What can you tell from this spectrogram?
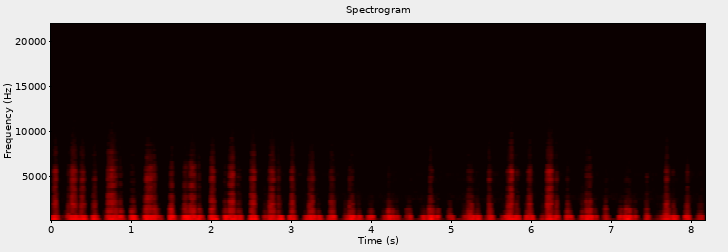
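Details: Heart sounds recorded at position P while moving from sitting to standing, rate 96–132 bpm: tachycardia on standing with a loud, fast S1 and a murmur.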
